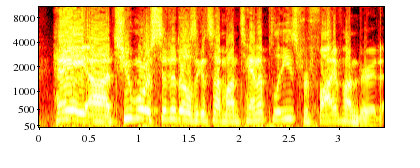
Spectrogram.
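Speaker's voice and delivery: excited call-out. Retold or imitated. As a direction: call it out loud and keyed up. Calling out a request mid-battle.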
